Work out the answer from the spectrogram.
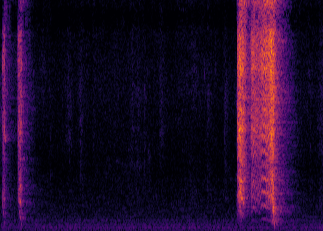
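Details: A flock of captive macaws enjoying a change of scene in a kitchen: two brief rasping chirps, a quiet gap, then a loud grating squawk of about half a second falling at the end.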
